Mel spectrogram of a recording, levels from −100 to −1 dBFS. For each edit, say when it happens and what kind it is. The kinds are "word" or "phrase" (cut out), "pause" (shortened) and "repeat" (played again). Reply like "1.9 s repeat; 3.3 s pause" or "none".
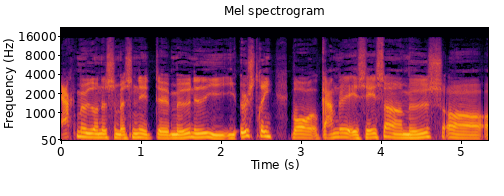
2.8 s pause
